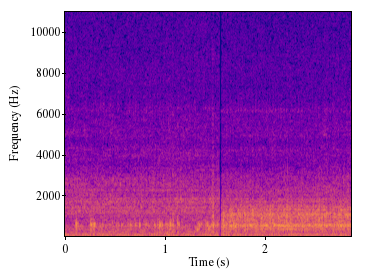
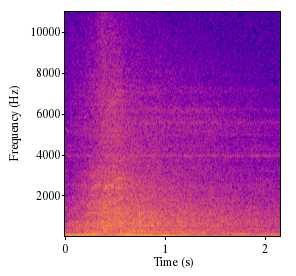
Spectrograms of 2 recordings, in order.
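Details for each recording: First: 1999 Toyota Tacoma at idle, P0305 misfire, microphone held to a stethoscope earphone on the fuel injector: only a dull steady hum, no crisp rhythmic ticking as heard on a good injector; injector judged bad. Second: 1999 Toyota Tacoma after replacing the failed cylinder 5 fuel injector (P0305 misfire): quick rev blip rises cleanly and falls smoothly back to a steady low idle with no misfire stumble; engine runs right after repair.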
